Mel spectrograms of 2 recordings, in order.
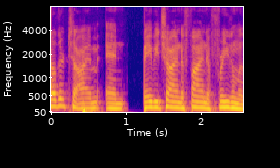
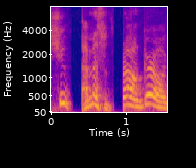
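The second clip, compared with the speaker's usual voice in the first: sheepish; 5 semitones higher, 8 dB quieter than usual. Retold or imitated. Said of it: "he quickly was like".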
